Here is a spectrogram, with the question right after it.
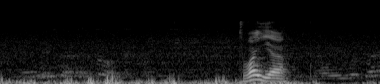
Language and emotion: Russian, neutral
